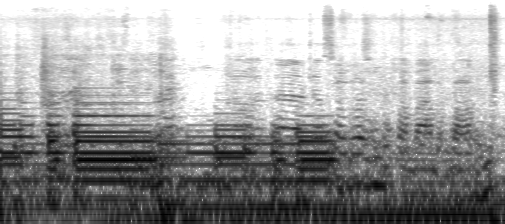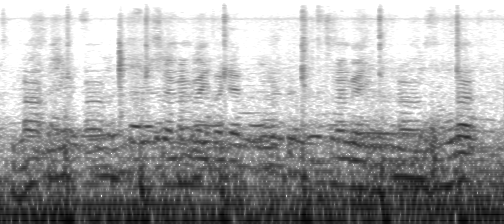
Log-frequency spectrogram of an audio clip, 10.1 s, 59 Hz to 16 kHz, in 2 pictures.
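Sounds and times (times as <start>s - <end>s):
guitar lead of held notes: 0.0s - 4.0s
keyboard: 0.0s - 10.0s
drums: 4.4s - 10.0s.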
